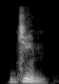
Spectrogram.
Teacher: Jim is pronounced when touching the roof of mouth with the middle section of tongue. It is a weak consonant and sound is similar, Jim.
